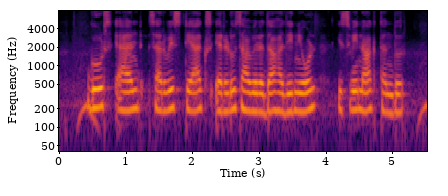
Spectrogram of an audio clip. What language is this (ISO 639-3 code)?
kan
